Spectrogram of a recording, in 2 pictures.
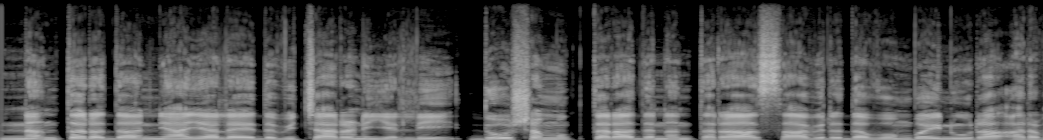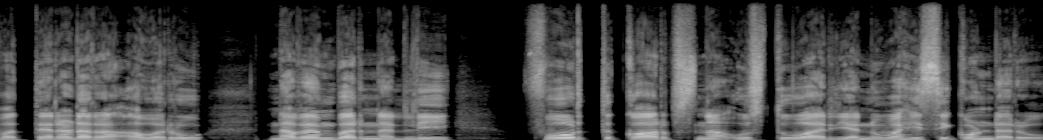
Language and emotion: Kannada, neutral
